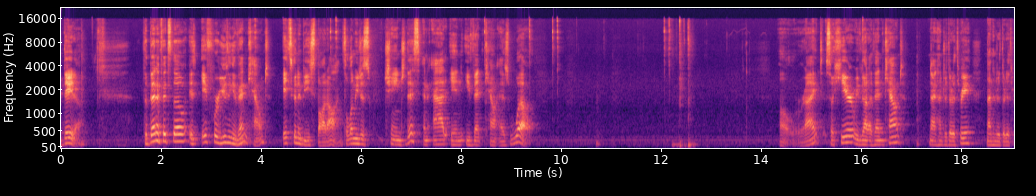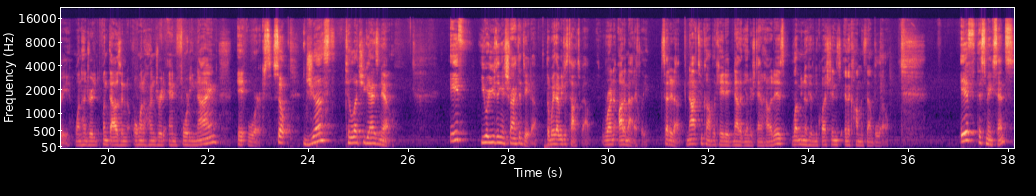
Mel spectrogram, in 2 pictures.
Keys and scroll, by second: 12.1-13.1 typing.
